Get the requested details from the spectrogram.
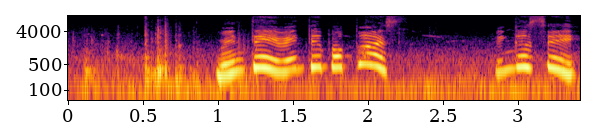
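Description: A toddler squeals and babbles excitedly nearby.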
